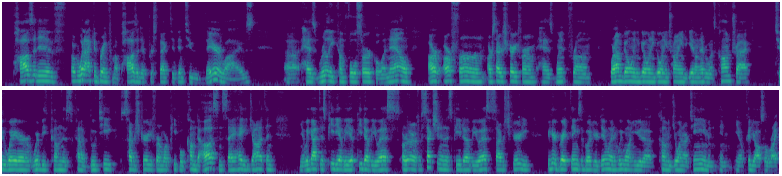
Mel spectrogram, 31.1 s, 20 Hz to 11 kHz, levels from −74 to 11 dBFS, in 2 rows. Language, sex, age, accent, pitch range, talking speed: English, male, 30-49, American, 130-150 Hz, 195 wpm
